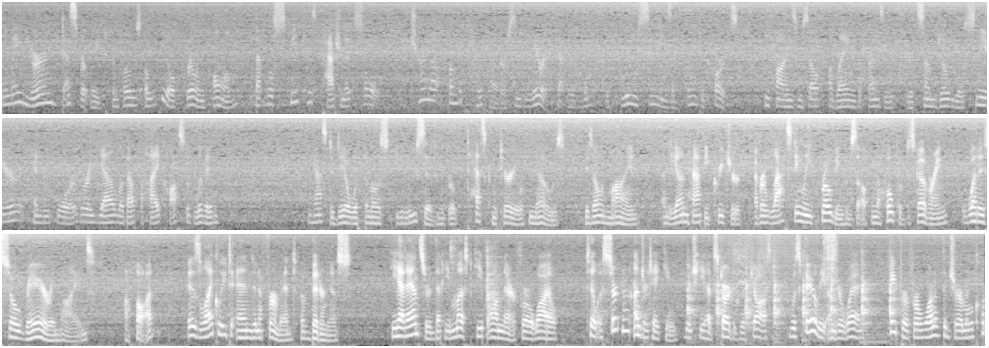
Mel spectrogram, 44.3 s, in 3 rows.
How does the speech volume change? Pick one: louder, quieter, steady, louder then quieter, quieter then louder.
louder.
